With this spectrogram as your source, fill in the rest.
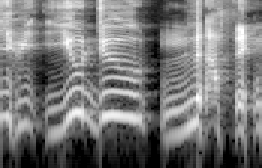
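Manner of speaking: mock yelling. Retelling what the other speaker yelled at someone: imitating someone yelling. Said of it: "such a weird thing to yell at somebody".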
